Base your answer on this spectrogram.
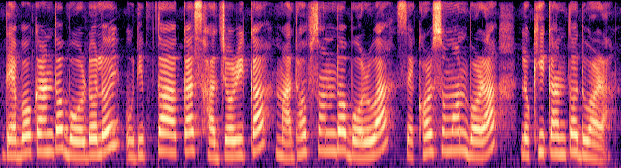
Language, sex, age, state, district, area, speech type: Assamese, female, 18-30, Assam, Biswanath, rural, spontaneous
